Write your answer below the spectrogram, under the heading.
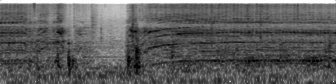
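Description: Electric motor and gearbox of a battery-powered Mater ride-on toy car whining steadily as it drives. The whine cuts out for about half a second around a second and a half in, then starts again.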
